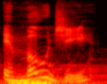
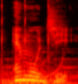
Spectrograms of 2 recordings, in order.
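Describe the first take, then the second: First: One syllable is stressed, longer and louder. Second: Every syllable has the same length and weight. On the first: The speaker calls it wrong. "it's not emoji" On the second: The speaker calls it right. "each kana being the same length"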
